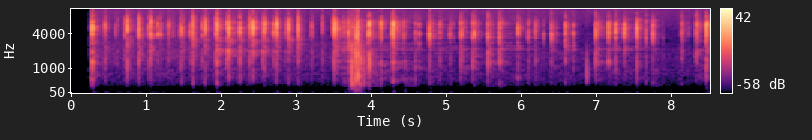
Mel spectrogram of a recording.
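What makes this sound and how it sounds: A blue Infinix smartphone lies face-down on fabric while fingertips and short nails rapidly tap its thin, hollow-backed, glossy plastic rear cover. Dozens of crisp, bright, clicky taps follow in quick succession, each dying out almost at once with almost no low end. A louder scratchy burst comes just before the four-second mark.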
